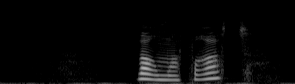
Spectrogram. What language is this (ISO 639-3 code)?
nor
